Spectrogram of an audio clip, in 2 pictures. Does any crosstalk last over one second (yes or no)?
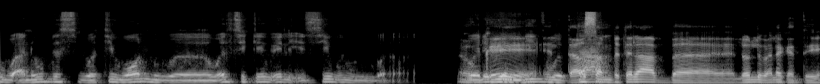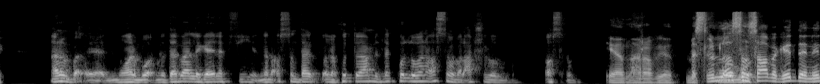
yes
